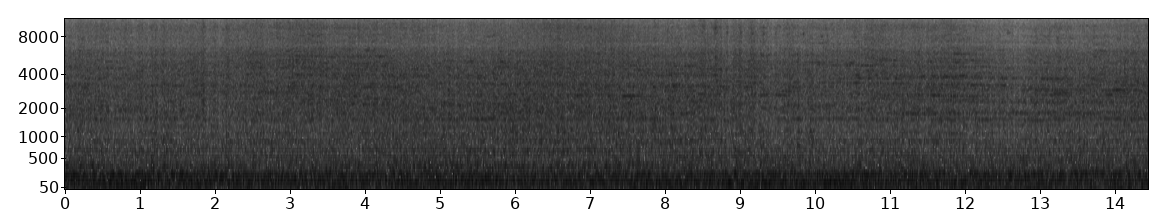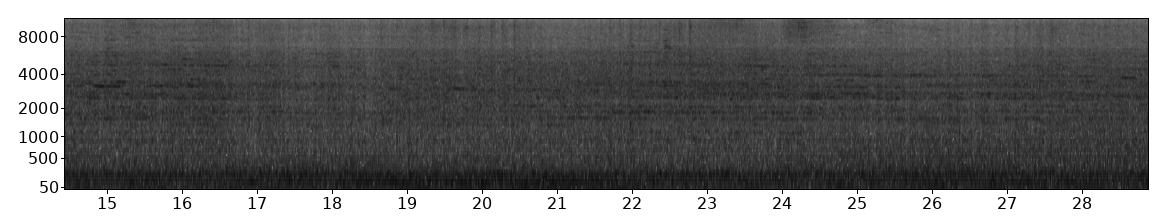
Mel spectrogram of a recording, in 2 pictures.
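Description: Double-stack intermodal container train's well cars rolling past: a steady rumble and rattle of steel wheels on the rails that holds at one level throughout.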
